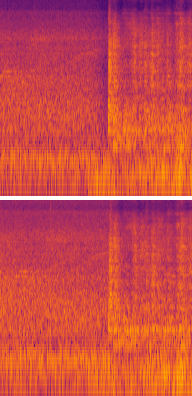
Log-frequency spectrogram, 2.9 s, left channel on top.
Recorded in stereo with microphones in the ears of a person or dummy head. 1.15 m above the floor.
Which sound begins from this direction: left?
Writing, at 1.6 s.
